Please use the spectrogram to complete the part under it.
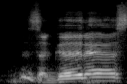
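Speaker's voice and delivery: thrilled whooping.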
